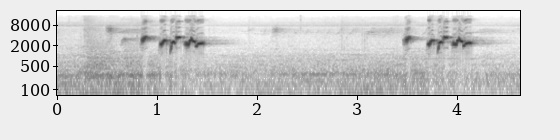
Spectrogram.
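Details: Red-whiskered bulbul singing in the morning, two lively phrases of rapid, bright, rising and falling whistled notes, each starting with a sharp chip, separated by a quiet pause.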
